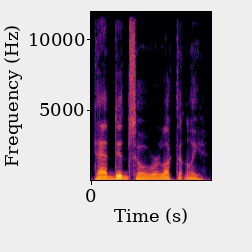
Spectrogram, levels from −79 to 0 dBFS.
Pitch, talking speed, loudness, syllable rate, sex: 115 Hz, 160 wpm, -18 LUFS, 5.2 syllables/s, male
